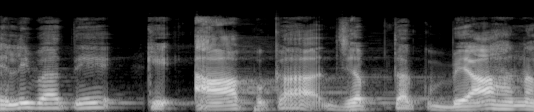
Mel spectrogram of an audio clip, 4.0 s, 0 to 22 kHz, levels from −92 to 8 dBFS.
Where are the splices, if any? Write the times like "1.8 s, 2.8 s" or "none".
0.9 s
